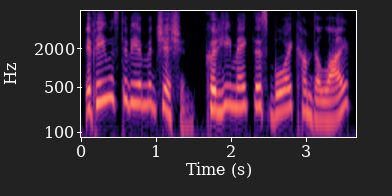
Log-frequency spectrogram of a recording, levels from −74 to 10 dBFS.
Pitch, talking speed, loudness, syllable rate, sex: 230 Hz, 245 wpm, -19 LUFS, 5.1 syllables/s, female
